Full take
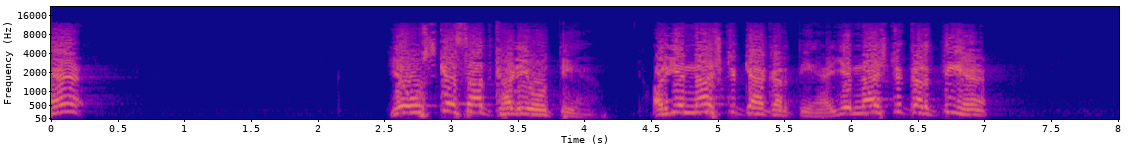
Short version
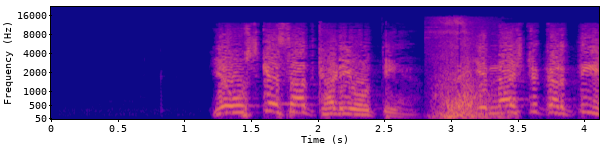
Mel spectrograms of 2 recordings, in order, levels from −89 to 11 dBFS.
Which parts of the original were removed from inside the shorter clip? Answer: 4.3 s to 5.7 s

